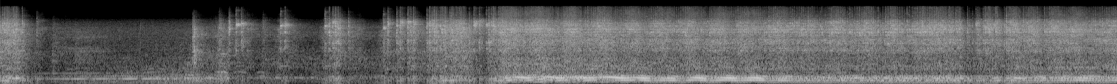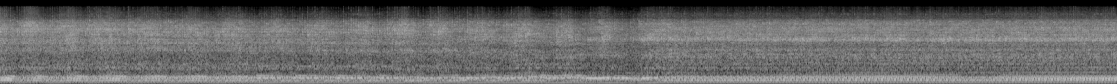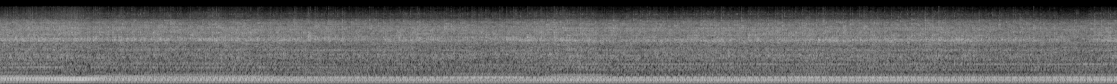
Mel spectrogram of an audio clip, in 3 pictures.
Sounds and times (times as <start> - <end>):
Medium engine (mid frequency): 0.0 - 33.5
Vehicle: 0.0 - 33.5
Idling: 2.8 - 33.5
Accelerating, revving, vroom: 4.4 - 25.0.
